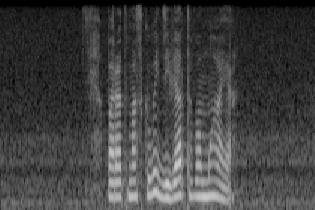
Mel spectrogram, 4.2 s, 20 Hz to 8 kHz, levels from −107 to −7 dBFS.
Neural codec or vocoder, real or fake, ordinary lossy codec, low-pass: none; real; none; 7.2 kHz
